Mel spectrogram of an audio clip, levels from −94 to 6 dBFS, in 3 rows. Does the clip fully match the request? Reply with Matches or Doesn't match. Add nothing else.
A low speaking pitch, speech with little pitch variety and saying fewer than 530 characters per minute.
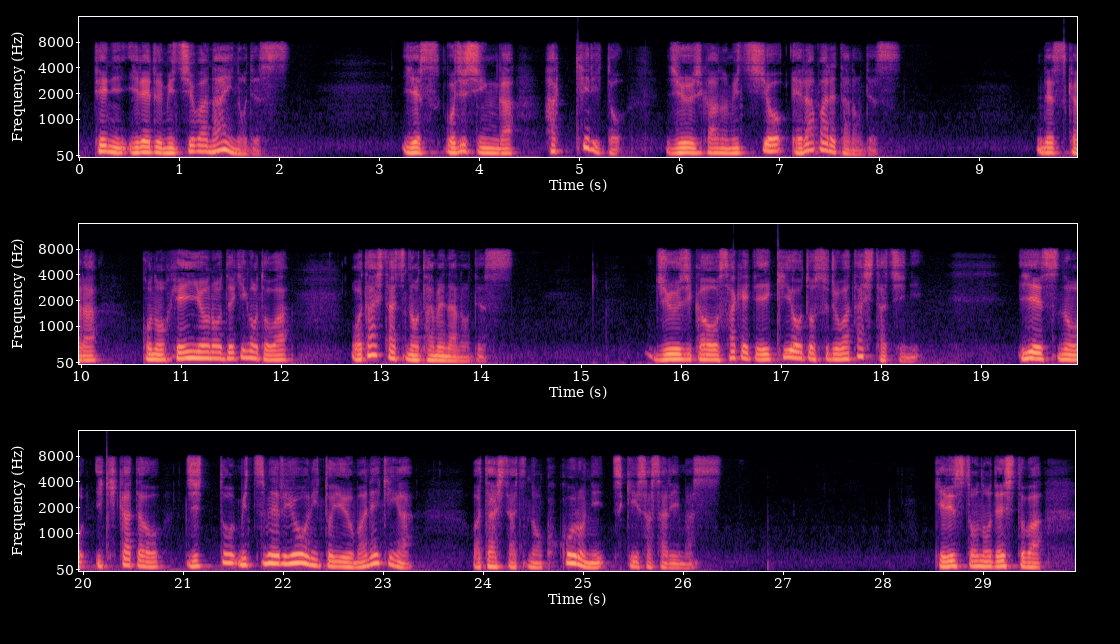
Doesn't match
